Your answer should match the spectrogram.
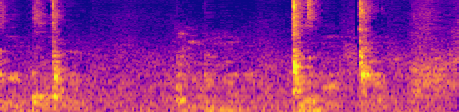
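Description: Faint computer keyboard keystrokes: a handful of separate key clicks as a word is typed letter by letter, a pair near the start and another pair about a second and a half in.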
